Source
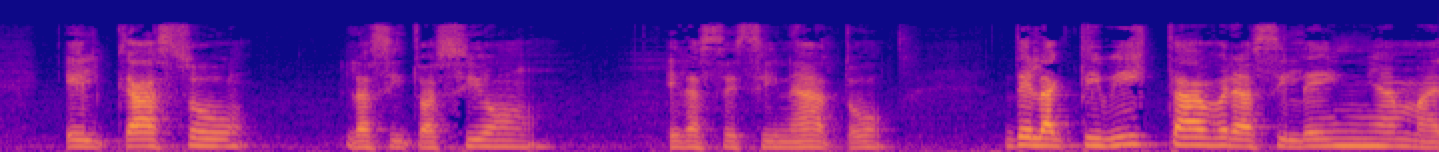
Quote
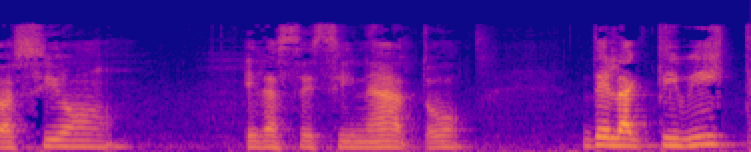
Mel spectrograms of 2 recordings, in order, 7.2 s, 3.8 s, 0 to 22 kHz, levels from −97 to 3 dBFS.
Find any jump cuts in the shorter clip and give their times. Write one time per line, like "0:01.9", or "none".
none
